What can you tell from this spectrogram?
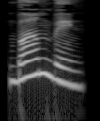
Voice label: "ಬಾಂಬೆಣ್", kannada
